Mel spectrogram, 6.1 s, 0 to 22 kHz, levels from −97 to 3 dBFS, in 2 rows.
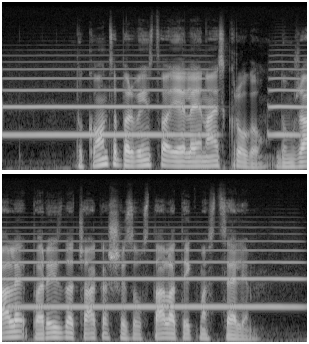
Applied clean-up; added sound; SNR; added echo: none; Trumpet; 4 dB; none.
